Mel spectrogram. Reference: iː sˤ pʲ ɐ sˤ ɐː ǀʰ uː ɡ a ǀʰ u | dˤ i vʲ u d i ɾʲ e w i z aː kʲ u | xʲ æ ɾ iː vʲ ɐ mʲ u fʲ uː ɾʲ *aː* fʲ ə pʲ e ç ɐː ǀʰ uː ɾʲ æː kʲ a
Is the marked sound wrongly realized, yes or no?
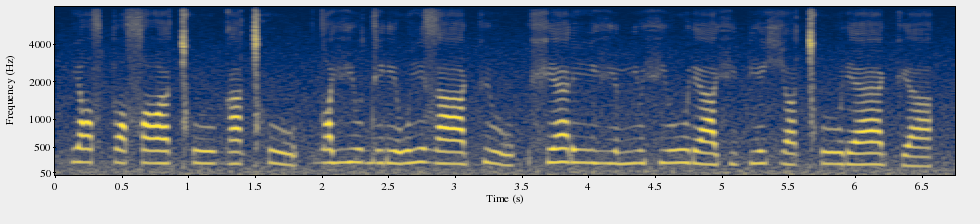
no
